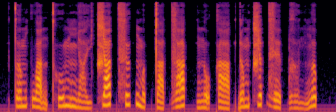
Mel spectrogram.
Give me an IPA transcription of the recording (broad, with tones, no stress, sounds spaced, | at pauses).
t̪ ə˧ m k w a̰˧˨ n t̪ʰ u˧ m ɲ a̤˨˩ j t͡ɕ a˦˥ t̚ s ɨ˦˥ k̚ m ə˨˩ p̚ t̪ a˨˩ t̚ z a˦˥ k̚ | n o̰˧˨ k aː˨˩ k̚ ɗ ə˧ m t͡ɕ ə˦˥ t̚ z e˨˩ p̚ ɣ ə̤˨˩ n ŋ ə˦˥ p̚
